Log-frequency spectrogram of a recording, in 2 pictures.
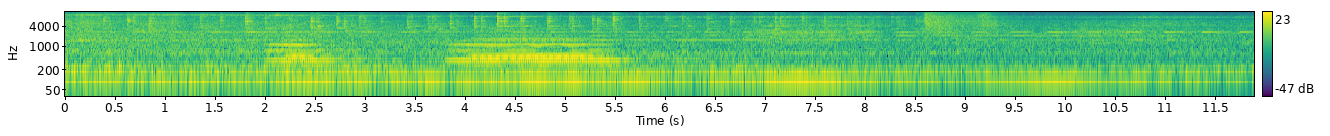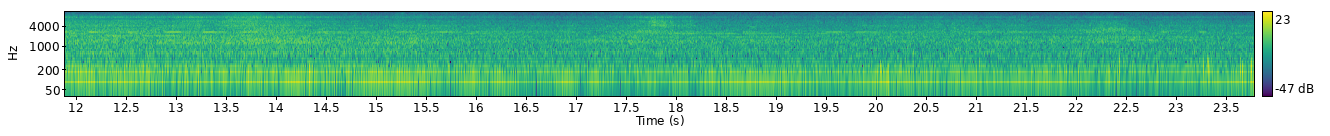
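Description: Amtrak Surfliner train's horn sounding twice, a short blast and then a longer one about two seconds later, over the low rumble of the train as it pulls away. The rumble slowly fades as the train recedes.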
